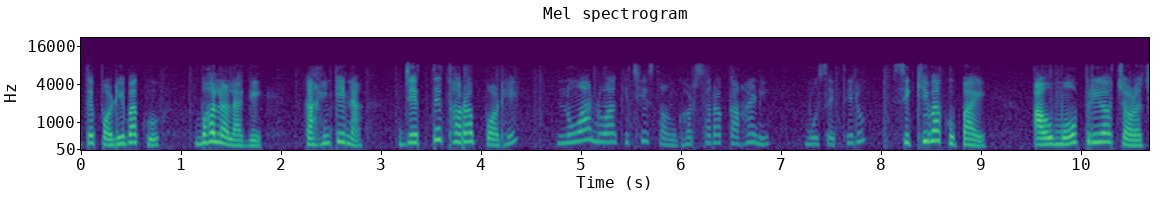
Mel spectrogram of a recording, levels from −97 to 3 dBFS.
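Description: Speech with no technical fault anywhere in it. It has passed through a call path whose codec coding leaves the top end rolled off at about 8 kHz, over a bed of room noise, and the level shifts around 4 and 7.5 s are the talker moving relative to the microphone.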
